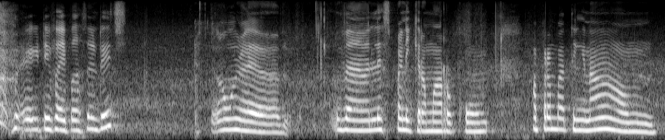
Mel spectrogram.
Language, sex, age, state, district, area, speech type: Tamil, female, 18-30, Tamil Nadu, Nagapattinam, rural, spontaneous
